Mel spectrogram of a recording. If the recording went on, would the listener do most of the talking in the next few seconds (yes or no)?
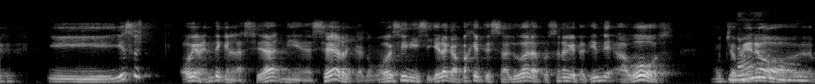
no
